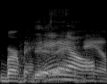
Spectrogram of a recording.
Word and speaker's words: Birmingham: Because no one from Alabama says Birmingham. Yeah. Yeah. They pronounce the ham. Birmingham. The ham will be present.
